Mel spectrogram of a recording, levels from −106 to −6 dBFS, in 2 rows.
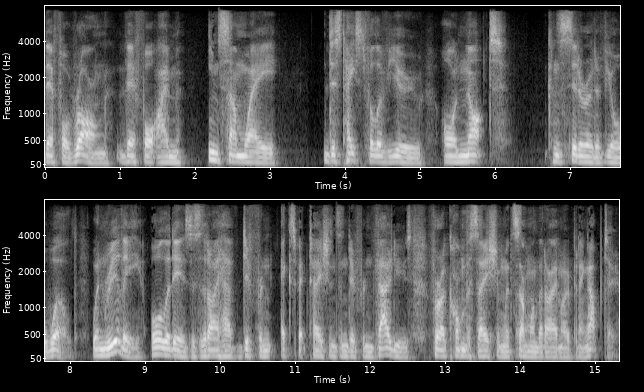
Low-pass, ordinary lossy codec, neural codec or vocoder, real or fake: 7.2 kHz; AAC, 32 kbps; none; real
